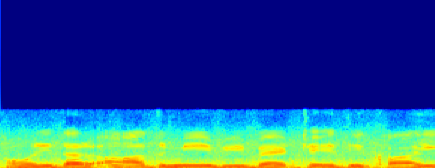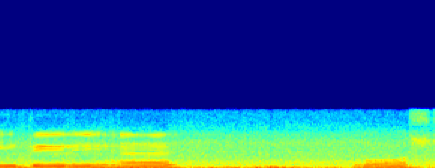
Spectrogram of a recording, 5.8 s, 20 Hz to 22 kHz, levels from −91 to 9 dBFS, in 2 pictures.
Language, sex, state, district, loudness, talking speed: Hindi, male, Haryana, Jhajjar, -14 LUFS, 105 wpm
